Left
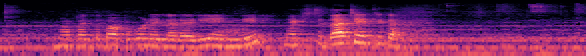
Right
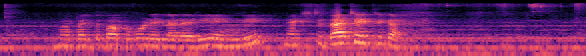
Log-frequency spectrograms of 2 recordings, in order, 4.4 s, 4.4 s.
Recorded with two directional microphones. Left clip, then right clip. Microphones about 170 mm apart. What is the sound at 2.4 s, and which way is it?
Speech, 20° right (ahead or behind).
